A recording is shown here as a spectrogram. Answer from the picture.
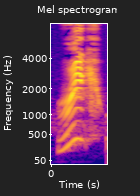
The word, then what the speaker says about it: Reek: Reek rhymes with freak from the United Kingdom says, best gut podcast.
